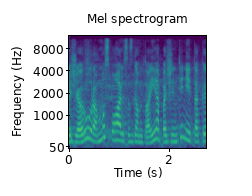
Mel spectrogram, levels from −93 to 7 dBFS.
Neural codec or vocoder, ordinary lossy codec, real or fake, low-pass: codec, 24 kHz, 3.1 kbps, DualCodec; AAC, 64 kbps; fake; 10.8 kHz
